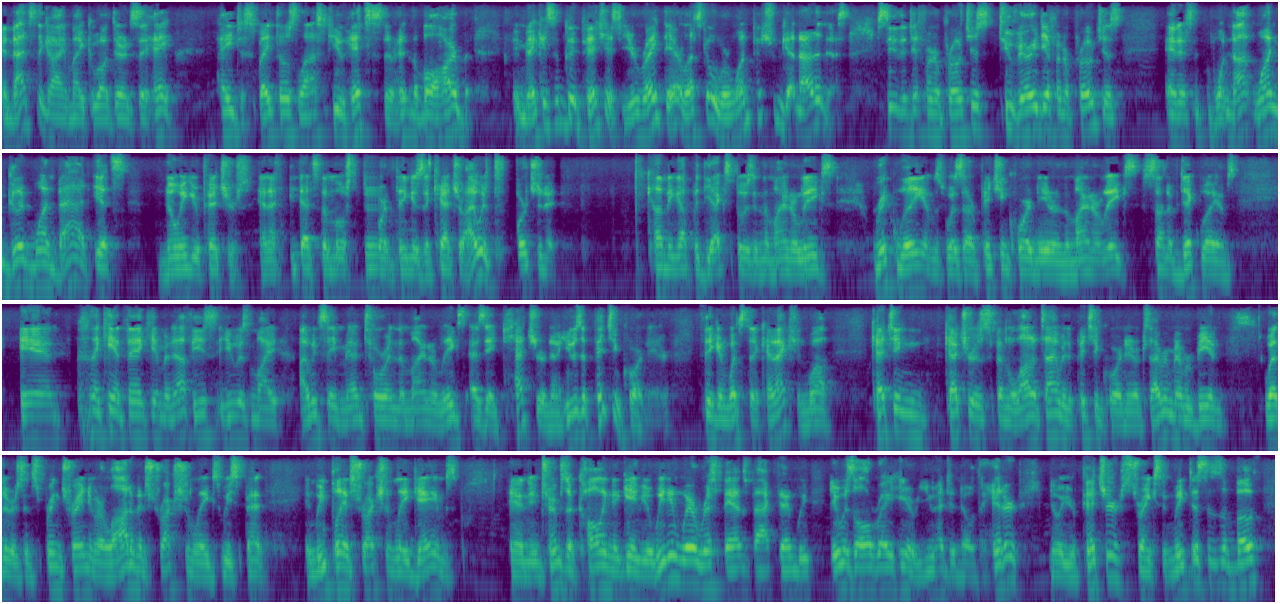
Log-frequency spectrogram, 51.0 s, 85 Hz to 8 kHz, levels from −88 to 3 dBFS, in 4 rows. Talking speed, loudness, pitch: 235 wpm, -17 LUFS, 130 Hz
